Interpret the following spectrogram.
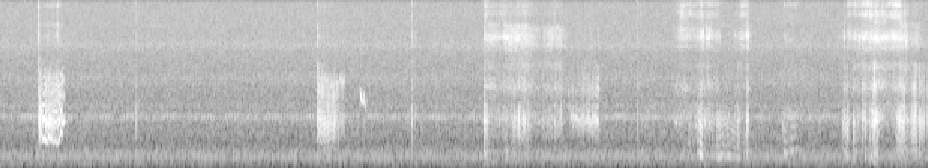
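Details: Polun, an almost twelve-year-old female Chihuahua, snores in her sleep indoors with a run of short, breathy, rattling snorts and exhalations coming in irregular bursts, a constant low hum underneath.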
